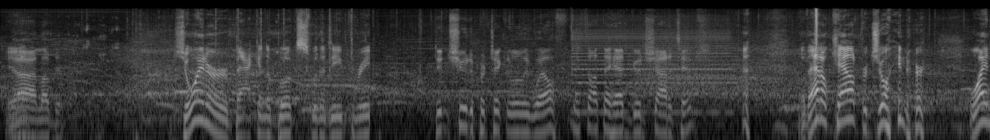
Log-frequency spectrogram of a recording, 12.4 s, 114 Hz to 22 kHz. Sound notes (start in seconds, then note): 8.8 buzzer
